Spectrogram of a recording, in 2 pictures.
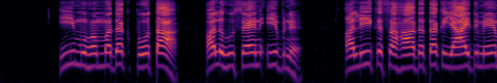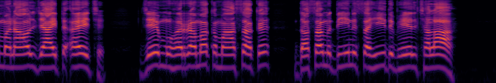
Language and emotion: Maithili, neutral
